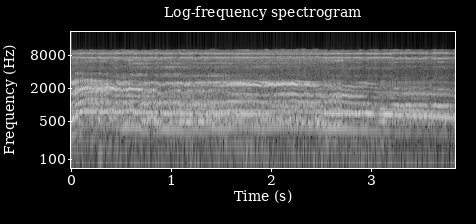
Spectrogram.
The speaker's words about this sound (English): Our eyes met. It bared its teeth, a huge mouth exposed, and yellow eyes narrowed in anger and rage. And again, it let out with a wailing, guttural howl.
